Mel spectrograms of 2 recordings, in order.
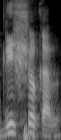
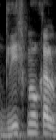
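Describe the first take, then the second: First: গ্রীষ্মকাল as "grish-shokal"; silent m. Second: গ্রীষ্মকাল with m sounded, "grish-mokal"; as written. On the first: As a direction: drop the m, double the sh in গ্রীষ্মকাল. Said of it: "আমরা বলি". (গ্রীষ্মকালকে "গ্রিশ্-শোঁকাল" উচ্চারণ) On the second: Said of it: "আমরা কিন্তু কেউ গ্রীষ্মকাল বলি না". (গ্রীষ্মকালের ম স্পষ্ট উচ্চারণ) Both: Shown as a demonstration.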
